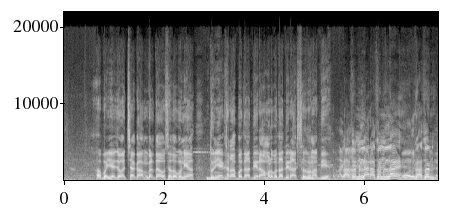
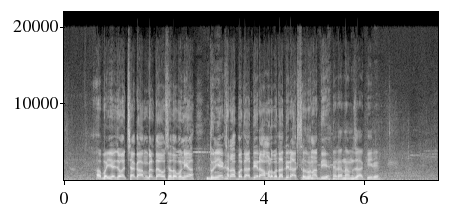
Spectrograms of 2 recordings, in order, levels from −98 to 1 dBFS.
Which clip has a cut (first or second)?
first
